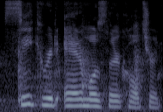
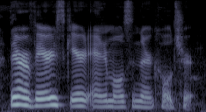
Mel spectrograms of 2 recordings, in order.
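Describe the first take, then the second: First: "Sacred" said as SAY-krid, two syllables, a long a first; corrected pronunciation. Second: "scared" said as SKAIRD, the vowel of care, instead of sacred; misreading sacred as scared. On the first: Shown as a demonstration. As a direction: fix the slip and say "Sacred" clearly. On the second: Real, not acted. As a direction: slip and say "scared" in place of sacred. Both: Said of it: "I almost said scared".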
